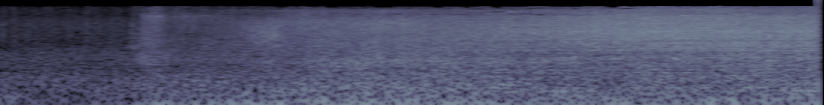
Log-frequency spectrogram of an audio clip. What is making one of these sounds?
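Magic shimmers with a soft rising hum.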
